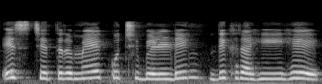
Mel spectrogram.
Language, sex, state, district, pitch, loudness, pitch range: Hindi, female, Madhya Pradesh, Bhopal, 275 Hz, -14 LUFS, 255-295 Hz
